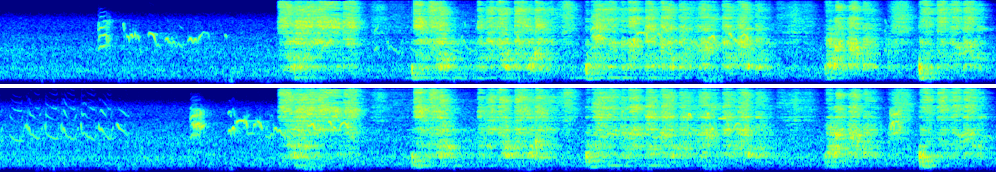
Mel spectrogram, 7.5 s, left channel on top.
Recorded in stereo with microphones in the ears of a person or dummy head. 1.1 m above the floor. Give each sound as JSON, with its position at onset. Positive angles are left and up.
{"t": 2.1, "sound": "writing", "side_deg": 35, "distance_m": 0.7}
